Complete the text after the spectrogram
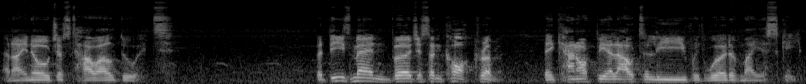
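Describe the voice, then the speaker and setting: An actor as low-voiced, shrewd hunted sailor. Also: male voice, normal speed, fairly bright tone, lightly acted, poor audio. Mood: calculating, resolute. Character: shrewd, defiant hunted sage turning pirate. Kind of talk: video game cutscene acting. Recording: faint ambient noise behind.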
